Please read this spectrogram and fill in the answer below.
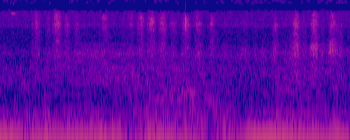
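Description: A watercolour brush stroking across sketchbook paper: a run of soft, short scratchy strokes over a low steady hum.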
